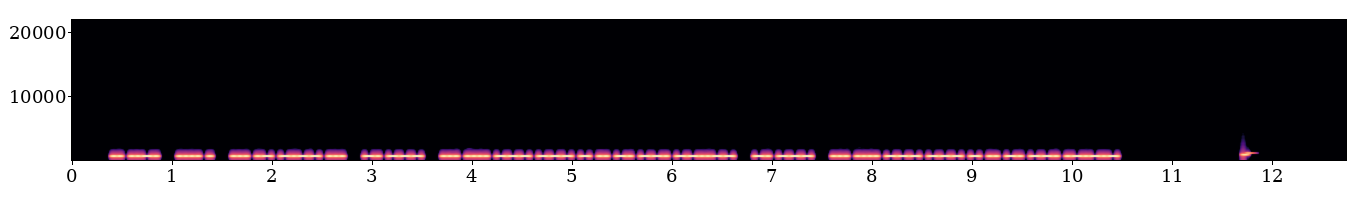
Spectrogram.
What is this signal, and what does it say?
Morse code, heard as a keyed tone, about 40 wpm, 700 Hz. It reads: IF HE SAYS NO SHOOTING, NO SHOOTING.
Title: A Sound Of Thunder 40wpm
